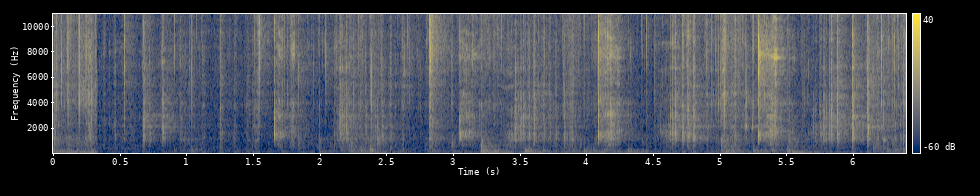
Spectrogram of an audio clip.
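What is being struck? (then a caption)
Bar of soap scraped with a metal knife. A metal knife blade scrapes and shaves a hand-held, solid white dry soap bar, peeling curls of soap off it. The result is a run of dry, crisp, crackling scrapes and short bright snaps. There is almost no low end and no ringing after each stroke.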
